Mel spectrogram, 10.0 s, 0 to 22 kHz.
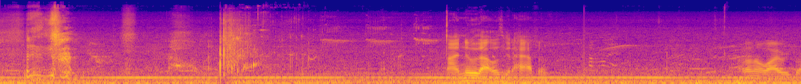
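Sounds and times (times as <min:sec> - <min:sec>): glass clink: 0:02.8 - 0:04.0
glass shattering: 0:02.8 - 0:04.0.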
